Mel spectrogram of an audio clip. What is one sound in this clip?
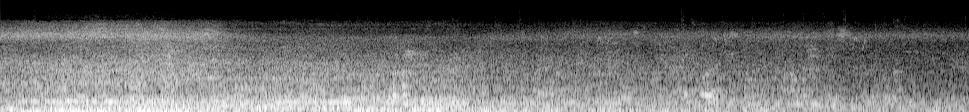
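A crowd of men and women murmurs and chatters nearby outdoors.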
